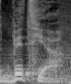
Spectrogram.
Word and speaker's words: Bitya: One of those is Batya. Although the correct pronunciation of the name is Bitya.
